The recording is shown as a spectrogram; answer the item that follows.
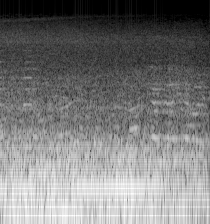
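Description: A motor vehicle engine running with a steady low hum that fades slightly near the end, under faint crowd chatter.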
